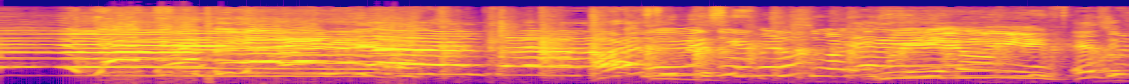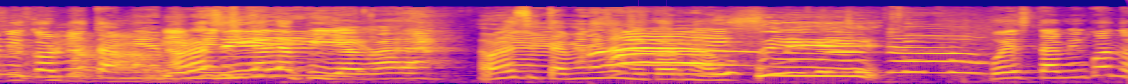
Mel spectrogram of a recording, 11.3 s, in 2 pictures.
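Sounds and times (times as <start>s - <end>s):
small group clapping: 0.0s - 7.5s
speech: 4.4s - 11.2s.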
